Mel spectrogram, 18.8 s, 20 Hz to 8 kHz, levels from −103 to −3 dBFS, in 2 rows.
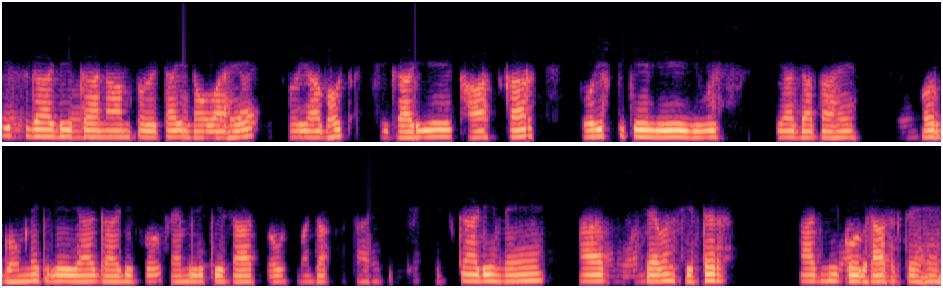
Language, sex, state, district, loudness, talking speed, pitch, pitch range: Hindi, male, Uttarakhand, Uttarkashi, -22 LUFS, 140 wpm, 130 Hz, 125-140 Hz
